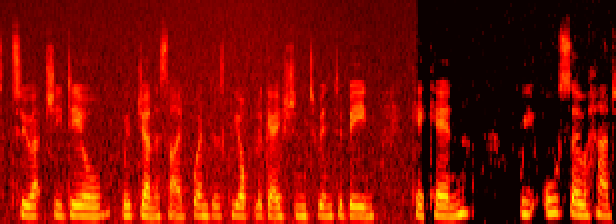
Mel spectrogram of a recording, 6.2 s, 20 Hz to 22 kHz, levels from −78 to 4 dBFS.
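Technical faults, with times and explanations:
4.17–6.16 s, overdone noise removal: just after "the obligation to intervene", the room noise, which sat about 17 dB below the speech, collapses to near silence scattered with twinkling specks until the end. A spectral noise reducer set too aggressively is pulling individual frequency bands down or out whenever they come close to its noise estimate, so isolated bins flicker on and off in the gaps and the quieter components of the speech are removed along with the noise.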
